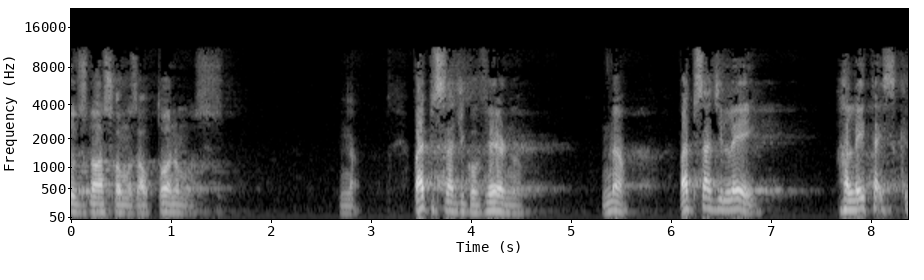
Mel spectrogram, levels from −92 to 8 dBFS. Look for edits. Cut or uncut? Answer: uncut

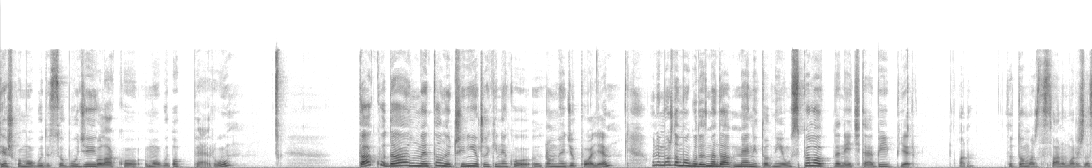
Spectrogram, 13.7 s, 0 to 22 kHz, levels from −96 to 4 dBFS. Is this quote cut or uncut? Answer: cut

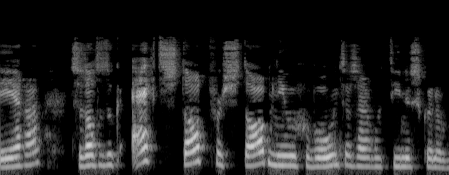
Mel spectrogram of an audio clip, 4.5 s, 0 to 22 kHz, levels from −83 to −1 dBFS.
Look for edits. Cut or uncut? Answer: uncut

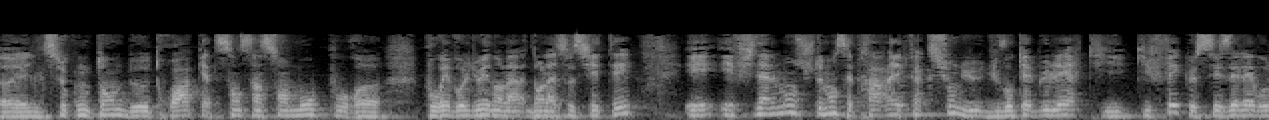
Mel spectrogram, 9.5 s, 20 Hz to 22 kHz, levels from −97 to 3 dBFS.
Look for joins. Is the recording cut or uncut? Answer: uncut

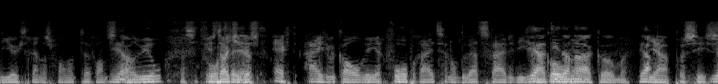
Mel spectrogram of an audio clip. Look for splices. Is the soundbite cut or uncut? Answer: uncut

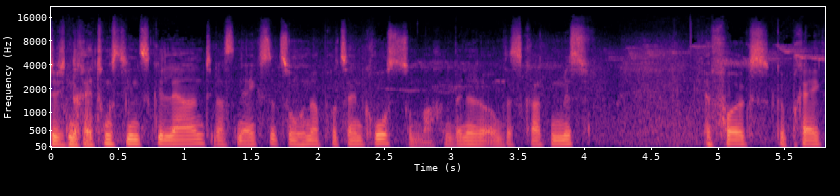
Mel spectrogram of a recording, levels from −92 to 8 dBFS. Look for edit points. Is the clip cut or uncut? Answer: cut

